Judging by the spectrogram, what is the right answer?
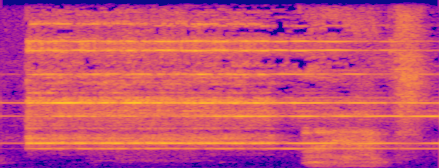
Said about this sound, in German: Geht der jetzt ran oder was? Ah, da läutet's Telefon.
